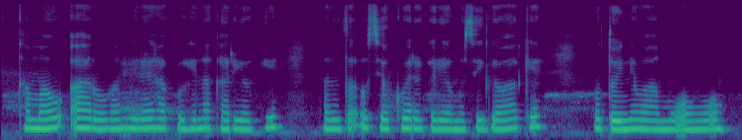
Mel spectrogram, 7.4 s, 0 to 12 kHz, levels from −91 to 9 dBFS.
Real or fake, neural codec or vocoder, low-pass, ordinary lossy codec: fake; autoencoder, 48 kHz, 128 numbers a frame, DAC-VAE, trained on Japanese speech; 10.8 kHz; none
